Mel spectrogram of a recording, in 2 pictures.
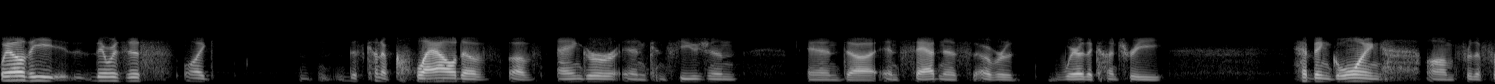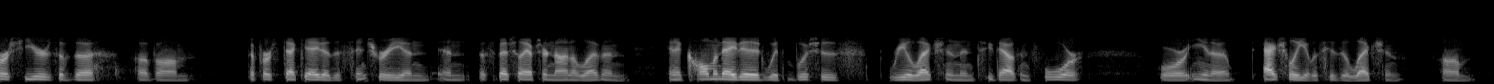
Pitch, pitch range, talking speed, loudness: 120 Hz, 110-140 Hz, 125 wpm, -28 LUFS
